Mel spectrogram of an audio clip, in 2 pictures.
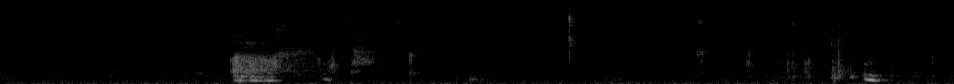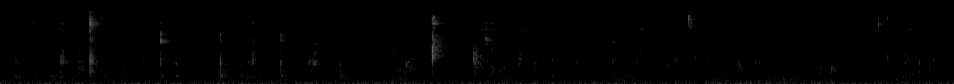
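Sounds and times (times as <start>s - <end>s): soft mouth clicks: 3.9s - 4.2s, 5.6s - 7.6s, 13.7s - 16.6s, 18.1s - 18.9s
chewing food: 5.6s - 19.0s.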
